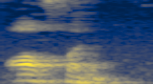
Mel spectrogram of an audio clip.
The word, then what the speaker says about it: often: in orphans o f that we pronounce off then t is silent t t is silent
